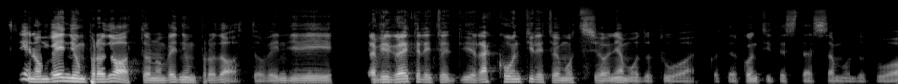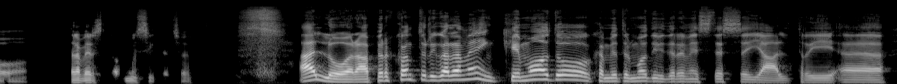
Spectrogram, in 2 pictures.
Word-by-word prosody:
Sì, 240 +1 -1
non 125 -1 +2
vendi 150 +3 +7
un 135 -2 +5
prodotto, 125 -5 +2
non 90 0 -4
vedi 110 +1 -3
un 105 -2 -4
prodotto, 90 -3 -9
vendi 95 +1 -6 0.3
tra 115 - -2
virgolette 125 +3 +2
le 110 -2 -5
tue 105 -3 -7
"d" 110 +4 -8
racconti 125 +2 -3
le 115 - -5
tue 105 - -8
emozioni 95 -1 -7
a 105 - -3
modo 80 -4 -11
tuo, 75 -4 -14
ecco, - - -26
t - - -40
racconti 90 -2 -11
te - - -15
stessa 75 +2 -12
a - - -15
modo 75 -2 -18
tuo 75 -2 -11 0.4
traverso 95 -2 -2
la - - -10
musica, 85 - -12
certo. - - -19 1.0
Allora, 120 - +6
per 180 0 0
quanto 220 +2 +1
riguarda 205 +2 +5
me, 245 +4 +1
in 175 -9 -4
che 175 +1 +2
modo 220 +3 +4
ho 210 -5 +3
cambiato 150 -2 -2
il 145 - -3
modo 160 +2 -1
di 145 - -3
vedere 135 0 -5
me 130 0 -5
stesso 125 0 -7
e 115 - -4
gli 110 - -6
altri: 100 +1 -4
ehm, 105 -1 -3
115 Hz, 180 wpm, -21 LUFS, 95-150 Hz, 1.0 s, vendi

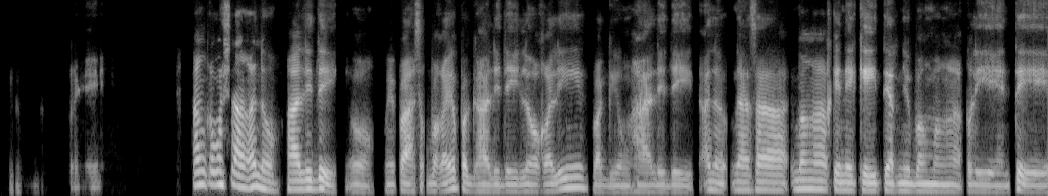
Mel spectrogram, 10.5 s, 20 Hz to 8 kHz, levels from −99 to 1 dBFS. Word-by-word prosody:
Mm, - - -23 0.5
pre. 80 0 -16 0.9
Ang 195 +2 +2
kamusta 200 -1 +3
ang 160 -3 +5
ano 160 -6 +3 0.2
holiday, 130 -3 +4 0.2
oo 95 -3 -6
may 100 0 -8
pasok 110 -2 +1
ba 105 - -2
kayo - - +3
pag 105 - 0
holiday 100 0 -3
locally? 105 +10 -1
Pag 95 -2 -5
yung 90 -1 -7
holiday 95 -1 -3
ano 125 -2 -2
nasa 120 -1 +2
mga 130 -1 +1
kini-cater 115 -2 +3
niyo 110 - +1
bang 105 0 0
mga 100 -1 -2
kliyente, 95 +2 -2 0.2
eh, - - -5
110 Hz, 155 wpm, -25 LUFS, 100-130 Hz, 0.9 s, ang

